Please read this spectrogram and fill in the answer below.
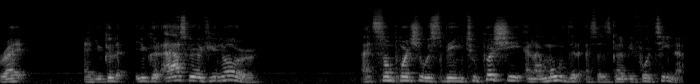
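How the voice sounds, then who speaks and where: A man with a fairly high voice talks at a very fast pace, leaving long, frequent pauses, his sound somewhat breathy. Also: ordinary pitch variation. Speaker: parent. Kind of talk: casual chat. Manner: repetitive stammering.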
